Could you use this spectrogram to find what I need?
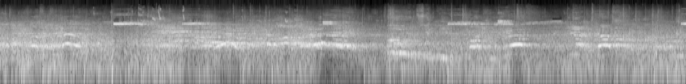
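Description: Young men shout to each other on a volleyball court.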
